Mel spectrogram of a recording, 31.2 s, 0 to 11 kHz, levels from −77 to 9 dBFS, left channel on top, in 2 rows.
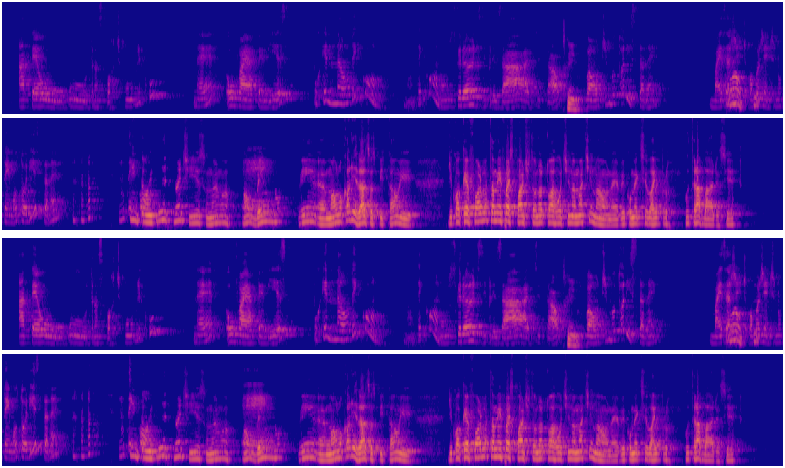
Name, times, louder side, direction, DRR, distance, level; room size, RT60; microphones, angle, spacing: voice 1, 0.3-3.1 3.8-4.2 4.5-5.8 6.2-7.6 8.0-11.4 11.7-13.1 14.1-16.8 17.0-17.4 17.9-18.6 20.4-21.2, right 2 dB, 30° right, 0 dB, 2.2 m, -43 dB
voice 2, 18.2-20.1 20.4-21.2 21.5-24.2 24.5-29.0 29.3-30.4, left 1 dB, 20° left, 10 dB, 0.9 m, -30 dB
20.0 x 15.5 x 4.1 m, 0.82 s
head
